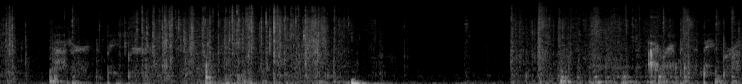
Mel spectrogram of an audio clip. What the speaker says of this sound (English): I ripped the paper on accident.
